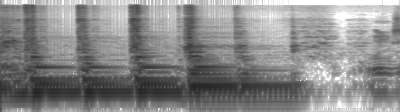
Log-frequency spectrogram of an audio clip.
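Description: Steel-string acoustic guitar with a capo, in open C-G-D-G-A-D tuning, plucking a run of bass notes on the low strings at about four notes a second. The notes stop about a second and a half in.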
